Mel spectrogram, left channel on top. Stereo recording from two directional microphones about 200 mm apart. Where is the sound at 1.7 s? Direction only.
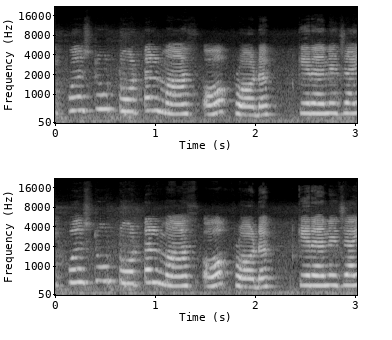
20° right (ahead or behind).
